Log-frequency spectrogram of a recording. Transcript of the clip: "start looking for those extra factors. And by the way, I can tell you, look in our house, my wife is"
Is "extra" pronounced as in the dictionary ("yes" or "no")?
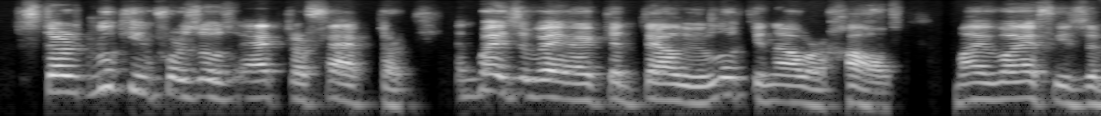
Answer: no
